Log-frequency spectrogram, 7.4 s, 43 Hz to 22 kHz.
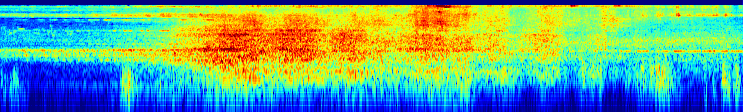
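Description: JR Kyushu 885 series limited express electric train passing close by at speed: the rush of wheels and air builds to its loudest about two seconds in, then eases off slowly as the rear cars go by. The wheels knock a few times over rail joints.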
